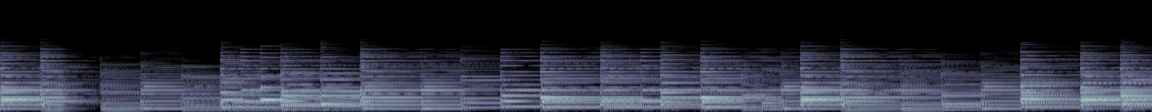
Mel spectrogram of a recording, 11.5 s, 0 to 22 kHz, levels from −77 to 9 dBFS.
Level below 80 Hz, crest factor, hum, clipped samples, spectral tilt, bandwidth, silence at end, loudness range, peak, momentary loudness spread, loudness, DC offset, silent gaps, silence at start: -48 dBFS; 16 dB; none; under 0.1%; -10 dB/octave; 5 kHz; 0 s; 2 LU; -4 dBFS; 12 LU; -22 LUFS; under 0.1%; none; 0 s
